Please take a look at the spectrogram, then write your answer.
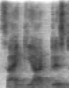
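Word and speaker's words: psychiatrist: spelling किस letter से start होगा या बताइए स्पेलिंग बताइए तो एक खेल हो जाता है साइकाइट्रिक सा साइकेट्रिस्ट है ना साइकेट्रिस्ट तो यहां देखिए साइटिस में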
